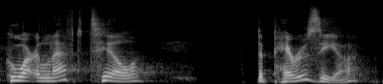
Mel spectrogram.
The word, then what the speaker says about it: parousia: It's pronounced like this, parousia. Now, don't listen to me say it casually, because I always say parousia. I say it wrong, all right? It's parousia.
